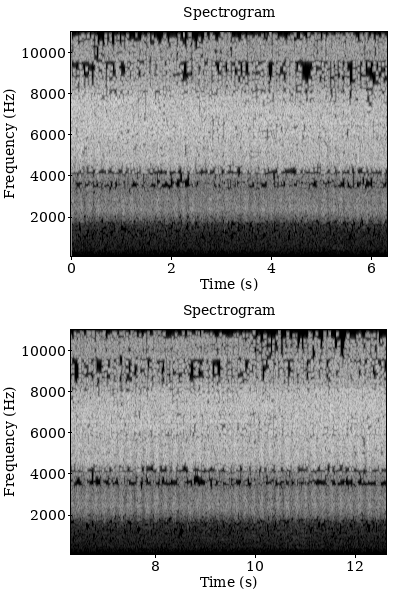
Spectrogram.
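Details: In Provence, France, in summer, a wall of cicada song: high, metallic buzzing sustained without gaps, lightly pulsing at a rapid, uneven beat, level and unchanging throughout.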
